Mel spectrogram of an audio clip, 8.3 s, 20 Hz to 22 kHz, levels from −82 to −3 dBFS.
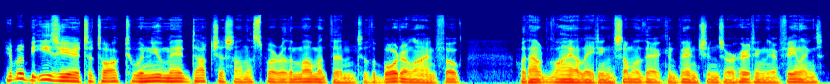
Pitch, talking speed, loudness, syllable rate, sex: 95 Hz, 230 wpm, -18 LUFS, 5.9 syllables/s, male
